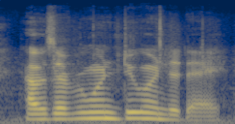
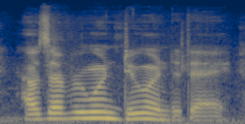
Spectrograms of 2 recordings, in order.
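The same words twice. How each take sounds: The two takes are said the same way.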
